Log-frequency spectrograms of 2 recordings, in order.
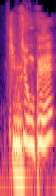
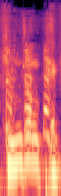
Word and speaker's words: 김종백: 자, 이 김종백 씨, 우리 지금부터 발음 조심합시다. 김종배? 네, 김종백 씨.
